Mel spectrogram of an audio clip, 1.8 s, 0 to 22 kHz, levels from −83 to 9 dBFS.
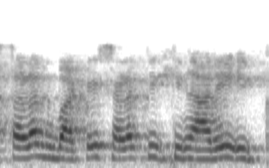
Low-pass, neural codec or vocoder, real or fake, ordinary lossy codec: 7.2 kHz; codec, 16 kHz, 8 kbps, FunCodec, trained on Chinese and English, 25 frames a second; fake; none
